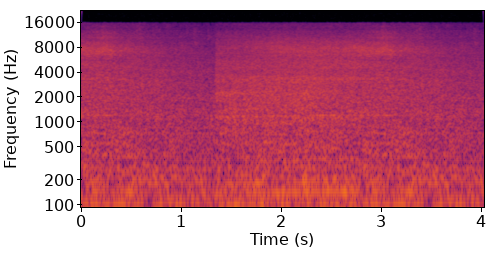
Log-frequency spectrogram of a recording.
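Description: Steady low rumble of road-vehicle noise, with a slight shift in its higher hiss just over a second in.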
